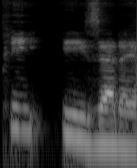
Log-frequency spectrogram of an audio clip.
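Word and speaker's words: Pisear: is EA or visit PES are pronounced P easy a or bizarre king of Persia it is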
